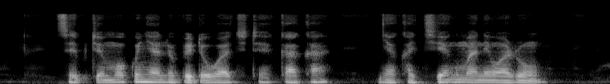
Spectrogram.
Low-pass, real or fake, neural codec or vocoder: 10.8 kHz; fake; codec, 24 kHz, 0.9 kbps, DualCodec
